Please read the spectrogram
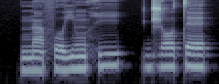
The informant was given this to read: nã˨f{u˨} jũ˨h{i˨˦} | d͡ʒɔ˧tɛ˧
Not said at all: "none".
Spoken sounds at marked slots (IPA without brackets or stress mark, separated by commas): o˨, i˧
